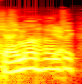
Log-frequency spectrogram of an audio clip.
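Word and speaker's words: Djimon Hounsou: Dijon Hansu. Is that how you pronounce it? I know Jaimon Hansu. Jaimon Hansu. Yeah.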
